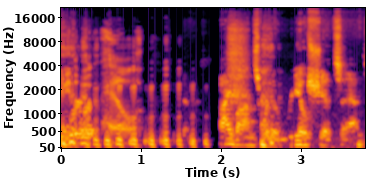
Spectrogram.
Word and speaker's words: Eibon: That's a famous fictional book, and they pronounce it Ibon in the movie. I always thought it was Ibon, but it's didn't quite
